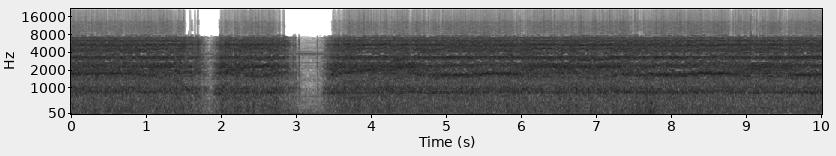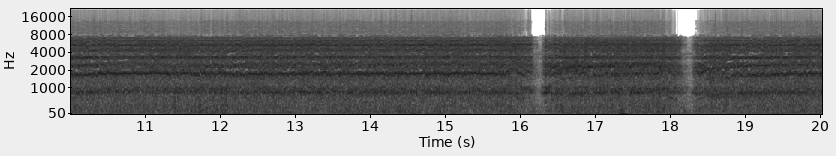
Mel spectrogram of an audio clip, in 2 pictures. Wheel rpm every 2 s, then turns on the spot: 190, 110, 200, 220, 220, 220, 220, 200, 150, 160.
none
